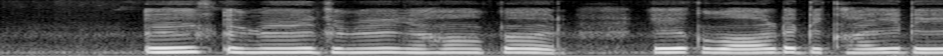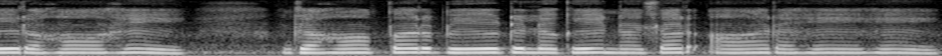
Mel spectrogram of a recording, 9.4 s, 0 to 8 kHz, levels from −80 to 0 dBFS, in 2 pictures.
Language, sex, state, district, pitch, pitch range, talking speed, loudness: Hindi, male, Rajasthan, Jaipur, 205 Hz, 195-210 Hz, 120 wpm, -15 LUFS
